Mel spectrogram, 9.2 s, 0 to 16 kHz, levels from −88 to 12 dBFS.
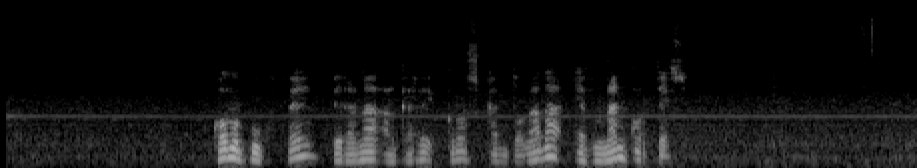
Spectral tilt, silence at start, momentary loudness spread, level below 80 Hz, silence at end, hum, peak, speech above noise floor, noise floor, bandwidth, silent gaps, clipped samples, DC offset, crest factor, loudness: -9.5 dB/octave; 2.15 s; 15 LU; -68 dBFS; 2.35 s; none; -14 dBFS; 32 dB; -65 dBFS; 9.2 kHz; none; under 0.1%; under 0.1%; 22 dB; -34 LUFS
